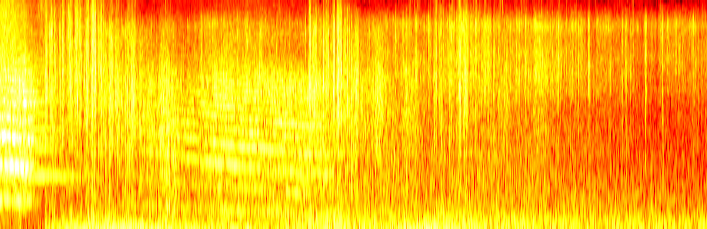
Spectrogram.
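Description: Dive-bomber sound effect: a diving warplane's falling whine cuts off just after the start, then a heavy explosion rumbles on. A second falling whine sounds over the rumble about two to three seconds in, and the rumble slowly fades.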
